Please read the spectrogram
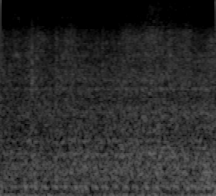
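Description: Steady low rumble of engine and road noise inside a moving motorhome's cab.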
